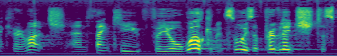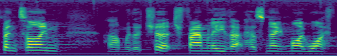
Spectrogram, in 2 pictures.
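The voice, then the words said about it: Speaker's own non-American accent. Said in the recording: “I hope you managed to understand me, despite my accent.”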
